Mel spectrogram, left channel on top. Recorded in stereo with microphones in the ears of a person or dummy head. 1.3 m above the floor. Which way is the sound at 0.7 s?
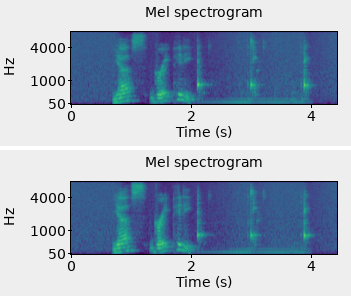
50° right (ahead or behind).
